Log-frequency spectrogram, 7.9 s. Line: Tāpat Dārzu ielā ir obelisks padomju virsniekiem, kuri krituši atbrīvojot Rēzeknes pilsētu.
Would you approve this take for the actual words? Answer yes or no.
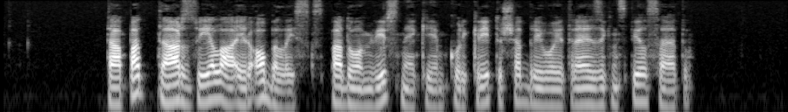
yes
